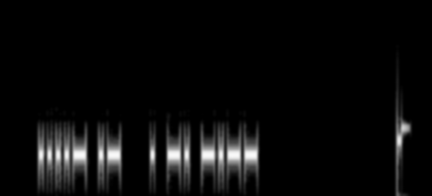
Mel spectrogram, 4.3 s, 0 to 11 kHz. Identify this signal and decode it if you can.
Morse code, heard as a keyed tone, about 28 wpm, 700 Hz. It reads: 4A ENY
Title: Field Day Exchanges Encore - 28wpm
